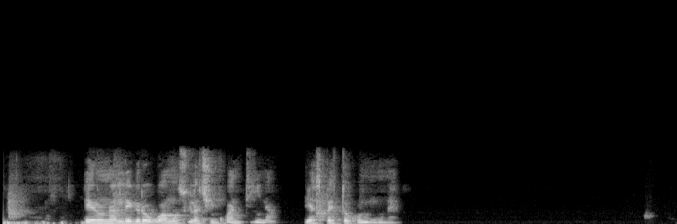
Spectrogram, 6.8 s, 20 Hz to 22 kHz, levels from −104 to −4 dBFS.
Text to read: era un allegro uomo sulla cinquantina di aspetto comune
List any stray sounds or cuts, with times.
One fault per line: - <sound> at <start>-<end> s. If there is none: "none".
none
